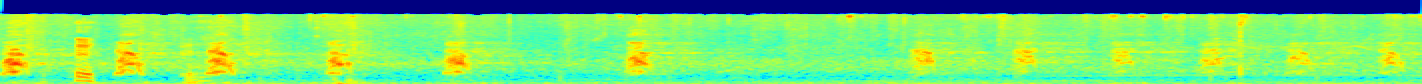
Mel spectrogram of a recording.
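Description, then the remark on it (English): A dog being walked by a passing man barks repeatedly in short, sharp yaps, a quick cluster at first and then more spaced-out barks that gradually soften, with faint background noise throughout. “He's barking.”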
